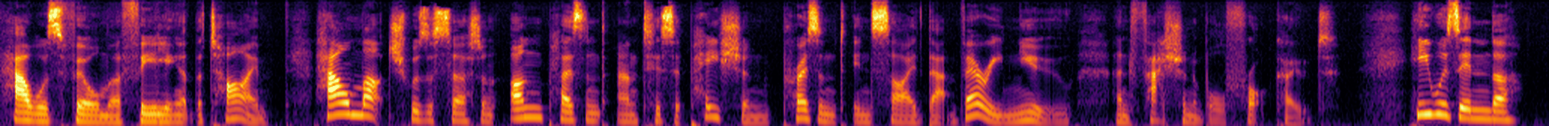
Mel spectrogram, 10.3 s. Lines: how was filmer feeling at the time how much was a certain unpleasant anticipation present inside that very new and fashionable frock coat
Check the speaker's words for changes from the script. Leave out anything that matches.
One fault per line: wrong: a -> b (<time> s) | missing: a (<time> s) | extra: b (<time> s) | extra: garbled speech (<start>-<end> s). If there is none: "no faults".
extra: he was in the (9.4 s)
